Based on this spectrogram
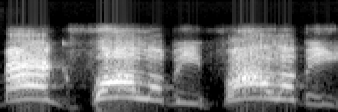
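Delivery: mock screaming, very high and loud. Retelling a teammate calling out during a game: imitating someone screaming. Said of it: "I have Titan screaming at me".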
